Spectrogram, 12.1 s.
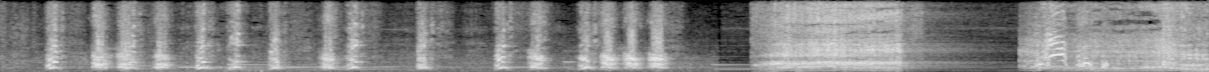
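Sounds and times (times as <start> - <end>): dog barking: 0.4 - 6.8, 10.4 - 11.1.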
